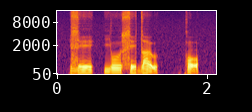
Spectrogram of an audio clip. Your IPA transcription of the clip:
z e˦ | j o˨ ʊ̯ sʰ e˦ d a̰˦˨ ʊ̯ | k ɔ̰˦˨

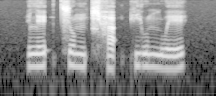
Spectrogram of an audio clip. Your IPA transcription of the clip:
l e˦ ʔ t͡s o˥˧ ŋ t͡ɕʰ a˨ ʔ k j u˧ ŋ w e˨˦

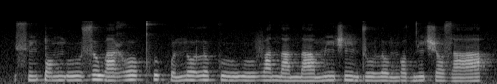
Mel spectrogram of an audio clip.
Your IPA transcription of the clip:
s ĩ˨ k͡p ɔ˨ ŋ uː˨ z ʊ˦ w a˨ ɣ oː˦ kʰ u˦ k͡p ʊ˨ n o˦ l ʊ˦ k uː˨ w u˨ β a˦ n a˨ n a˨ m ĩ˦ ʃ ĩ˦ d uː˨ l o˨ ŋ ɔ˨ d ĩ˨ ʃ ɔ˨ z a˨˦

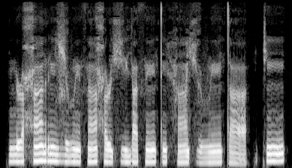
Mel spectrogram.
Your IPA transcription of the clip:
n ə˞ ħ ã r ĩ ɮ ʏ β ẽ θ ã ħ ə˞ ç i j a θ ẽ t ĩ h ã ç ʏ β ẽ t a | c ĩ

